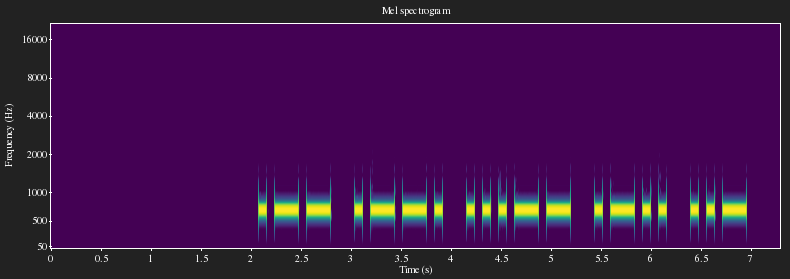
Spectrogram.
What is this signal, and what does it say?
Morse code, heard as a keyed tone, about 16 wpm, 700 Hz. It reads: WP3LU
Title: USA Call Signs - 5 Characters - Repeated 2x - 15wpm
